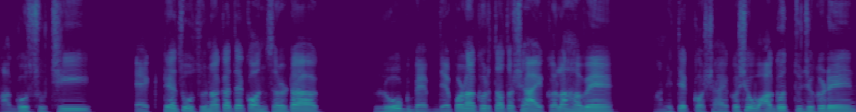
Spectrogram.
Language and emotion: Goan Konkani, fearful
